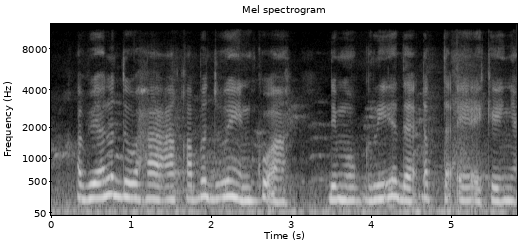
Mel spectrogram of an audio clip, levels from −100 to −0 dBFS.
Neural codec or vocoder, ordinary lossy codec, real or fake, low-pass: vocoder, 44.1 kHz, 128 mel bands every 512 samples, BigVGAN v2; none; fake; 10.8 kHz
